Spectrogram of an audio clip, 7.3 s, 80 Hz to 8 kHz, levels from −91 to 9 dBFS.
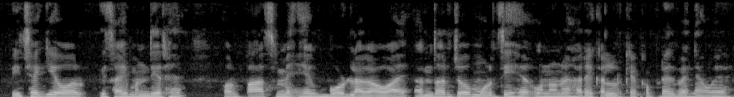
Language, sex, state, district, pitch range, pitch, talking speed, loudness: Maithili, male, Bihar, Supaul, 135-150 Hz, 140 Hz, 210 wpm, -24 LUFS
